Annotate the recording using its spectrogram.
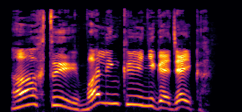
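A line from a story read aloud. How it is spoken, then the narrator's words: Good-natured grumble. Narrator (Russian): добродушно проворчал сэр Роланд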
